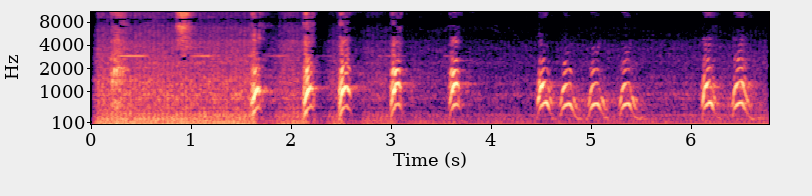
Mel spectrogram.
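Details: Small, cute dog barking in reaction to a car's noise next door: a series of short, sharp, high yapping barks, single and in quick clusters of three or four, after a few seconds of rustling and low background hum.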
